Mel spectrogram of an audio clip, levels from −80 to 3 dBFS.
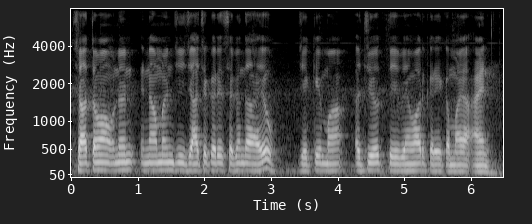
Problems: constant background noise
